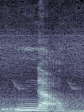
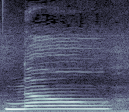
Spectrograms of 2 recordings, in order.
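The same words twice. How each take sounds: First: The no sounds firm and final. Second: The no sounds hesitant and unsure.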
